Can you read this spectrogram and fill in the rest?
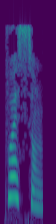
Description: Como pronunciar poisson corretamente?
O “oi” soa como “pua” e o “on” tem um som meio anasalado, tipo “põ”.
